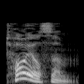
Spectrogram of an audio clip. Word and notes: toilsome: British English

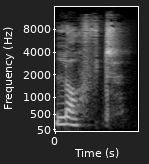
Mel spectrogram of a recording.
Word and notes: loft: British English

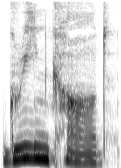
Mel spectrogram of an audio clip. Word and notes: green card: British English

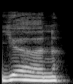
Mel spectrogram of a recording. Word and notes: yearn: English; British English

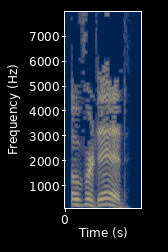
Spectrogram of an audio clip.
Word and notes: overdid: British English

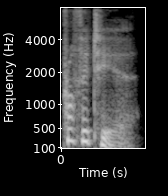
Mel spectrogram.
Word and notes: profiteer: British English

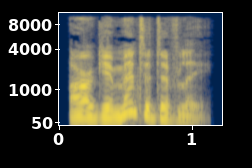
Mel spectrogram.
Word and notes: argumentatively: British English

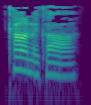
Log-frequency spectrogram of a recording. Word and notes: kanaka: British English

